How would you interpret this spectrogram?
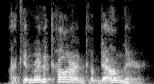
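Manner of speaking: high, loud worried woman; worried Stella. A narrator's reading. Stella worried about his sickness, high and loud.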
